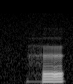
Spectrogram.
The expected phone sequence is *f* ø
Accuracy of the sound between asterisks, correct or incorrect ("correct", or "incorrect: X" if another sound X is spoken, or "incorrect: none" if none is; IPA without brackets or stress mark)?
incorrect: h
